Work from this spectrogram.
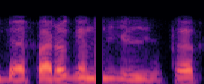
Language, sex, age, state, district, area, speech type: Odia, male, 30-45, Odisha, Sambalpur, rural, conversation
